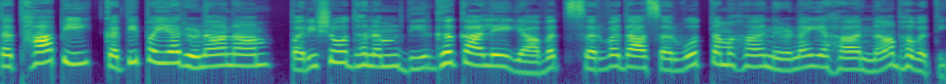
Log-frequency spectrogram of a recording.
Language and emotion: Sanskrit, neutral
